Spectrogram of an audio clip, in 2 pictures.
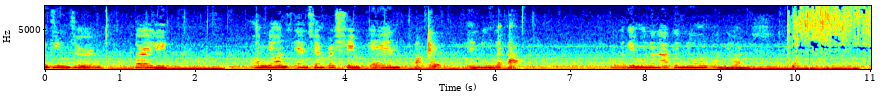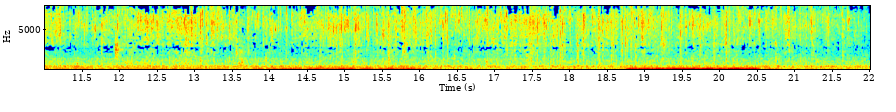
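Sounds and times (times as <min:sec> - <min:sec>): low cooktop hum: 0:00.0 - 0:22.0
onions sizzling in hot oil: 0:09.9 - 0:22.0.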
